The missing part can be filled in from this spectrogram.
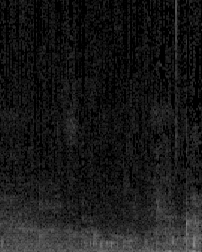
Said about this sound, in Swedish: Vi kan ju prova att hälla upp nu.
